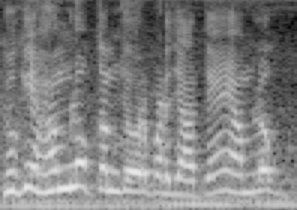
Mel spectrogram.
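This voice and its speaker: A man's voice: very high-pitched, quick pace. A man from Uttarakhand speaking as a union organiser, rallying a group in an emphatic, insistent way and repeating his phrases. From Uttarakhand, India. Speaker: union organiser addressing members. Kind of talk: impromptu rallying speech to a group.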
